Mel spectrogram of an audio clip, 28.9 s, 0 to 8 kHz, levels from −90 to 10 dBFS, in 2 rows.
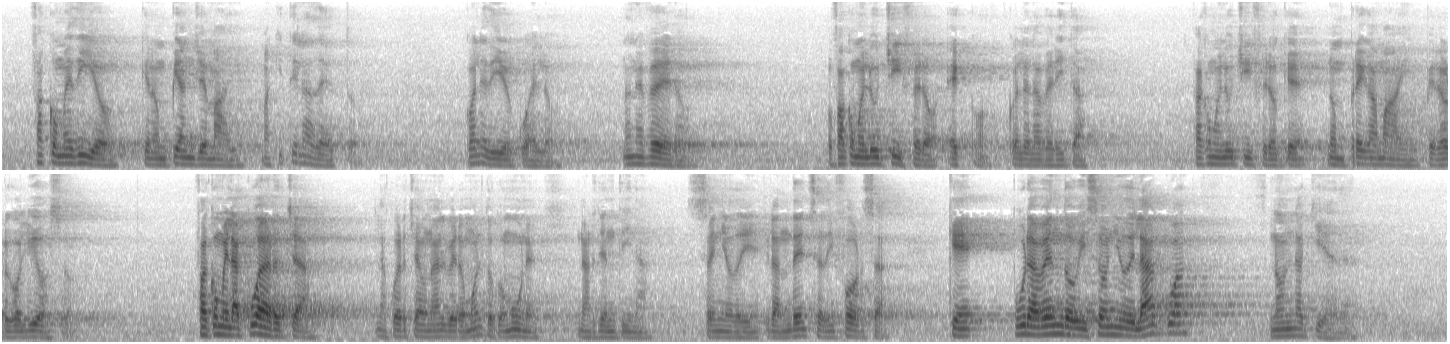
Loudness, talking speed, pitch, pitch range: -25 LUFS, 135 wpm, 115 Hz, 105-135 Hz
